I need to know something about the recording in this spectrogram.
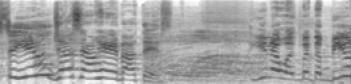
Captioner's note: audience exclaiming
